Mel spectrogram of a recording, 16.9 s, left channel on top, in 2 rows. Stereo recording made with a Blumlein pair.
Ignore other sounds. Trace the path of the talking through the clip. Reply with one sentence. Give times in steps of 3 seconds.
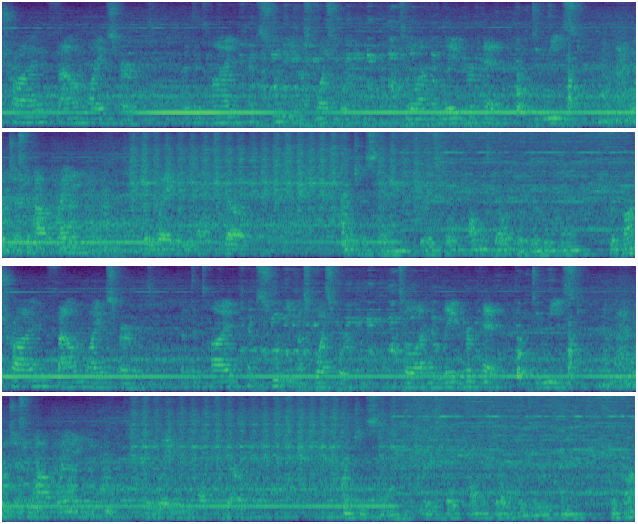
You can hear the talking on the right from 0 s, in the centre from 6 s and on the left from 9 s.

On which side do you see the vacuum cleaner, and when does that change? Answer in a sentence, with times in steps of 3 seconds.
You can hear the vacuum cleaner on the left from 0 s, in the centre from 9 s and on the right from 12 s.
